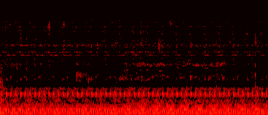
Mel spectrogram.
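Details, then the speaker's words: APEC electric-pumped reverse osmosis system booster pump motor, running while the tank fills a second time: very faint, steady low hum, even tone, no rattle or grinding; very quiet, normal. "I don't know if you can hear it. It's very, very quiet."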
